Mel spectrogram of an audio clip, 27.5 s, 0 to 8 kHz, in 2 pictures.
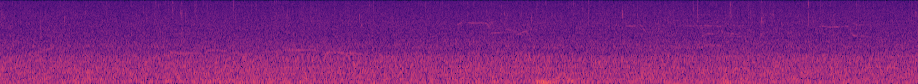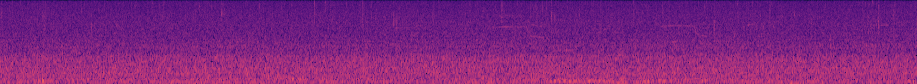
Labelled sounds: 6.8	7.4	killer whale, northern resident, G clan, GG subclan, 3.1 to 3.5 kHz
12.3	12.6	killer whale, northern resident, G clan, GG subclan, 2.9 to 3.1 kHz
21.2	21.5	killer whale, northern resident, G clan, GG subclan, 2.9 to 3.1 kHz
23.7	24.0	killer whale, northern resident, G clan, GG subclan, 3.0 to 3.1 kHz

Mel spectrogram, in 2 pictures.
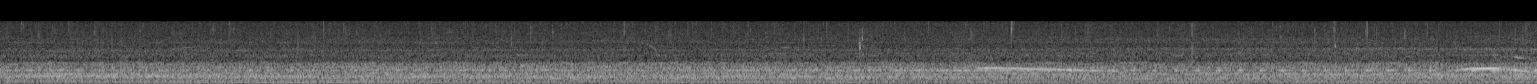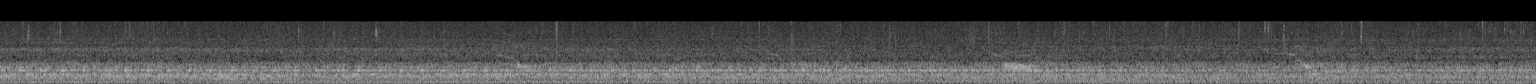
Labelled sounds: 9.8	10.2	humpback whale, 0.78 to 0.84 kHz
14.6	15.0	humpback whale, 0.78 to 0.81 kHz
25.4	25.7	humpback whale, 0.78 to 1.0 kHz

